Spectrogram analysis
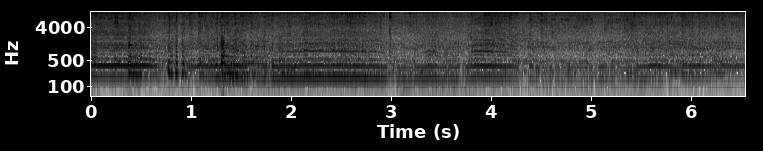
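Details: Honey bees working inside an open hive on a fine, sunny day, microphone slid down among them: a dense, steady hum with bright droning tones near the low-middle range, individual buzzes flaring briefly over the constant colony drone.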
